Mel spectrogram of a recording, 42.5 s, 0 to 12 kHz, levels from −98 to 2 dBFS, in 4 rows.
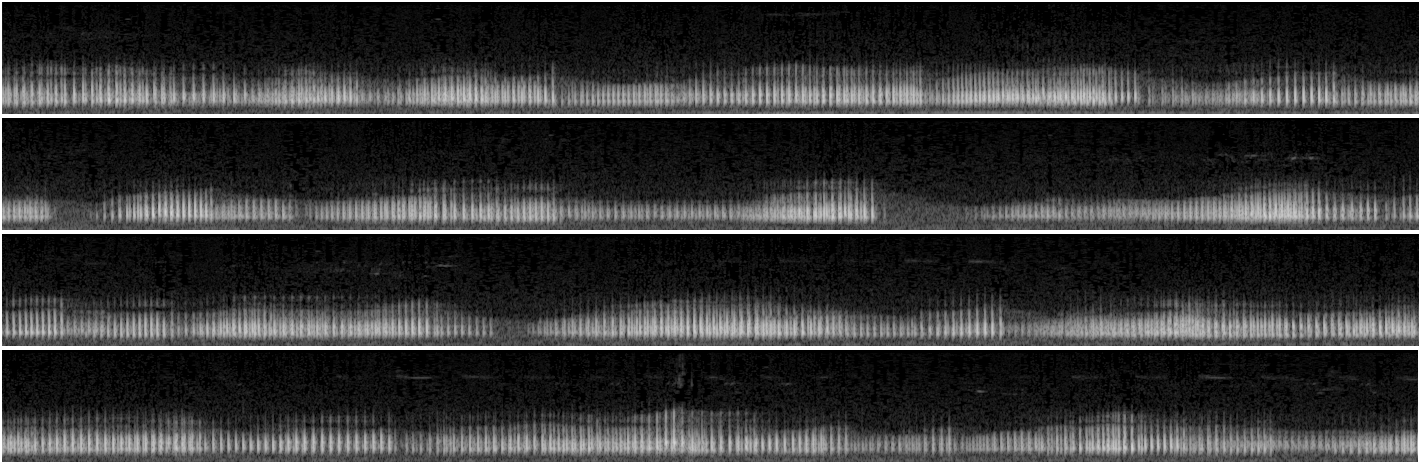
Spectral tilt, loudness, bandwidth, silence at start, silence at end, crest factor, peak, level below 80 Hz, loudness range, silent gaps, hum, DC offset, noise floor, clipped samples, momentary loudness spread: -8 dB/octave; -28 LUFS; 5.2 kHz; 0 s; 0 s; 22 dB; -6 dBFS; -66 dBFS; 4 LU; none; none; under 0.1%; -59 dBFS; under 0.1%; 15 LU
